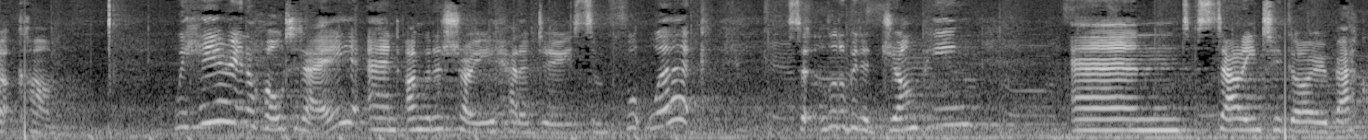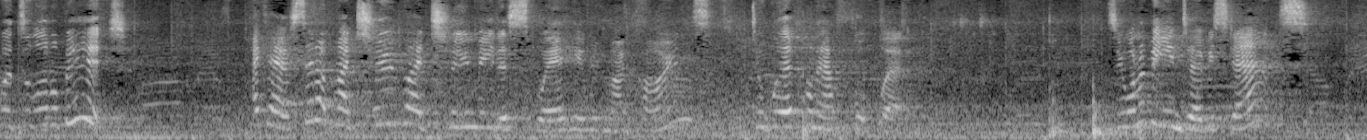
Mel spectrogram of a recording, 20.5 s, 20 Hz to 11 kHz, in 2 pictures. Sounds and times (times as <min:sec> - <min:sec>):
Music: 0:00.0 - 0:20.5
Speech: 0:01.3 - 0:05.3, 0:12.2 - 0:17.2.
